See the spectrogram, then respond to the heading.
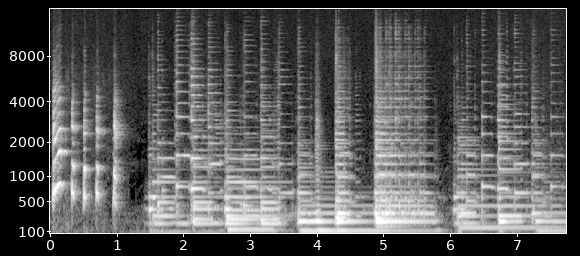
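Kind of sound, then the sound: bird, hen clucking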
